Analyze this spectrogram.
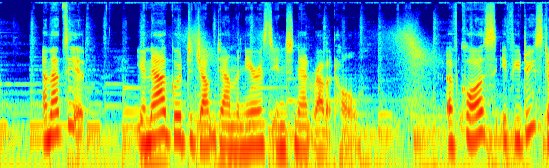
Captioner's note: whoosh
